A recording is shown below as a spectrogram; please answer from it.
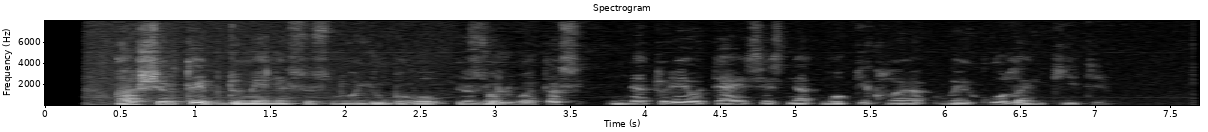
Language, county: Lithuanian, Utena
